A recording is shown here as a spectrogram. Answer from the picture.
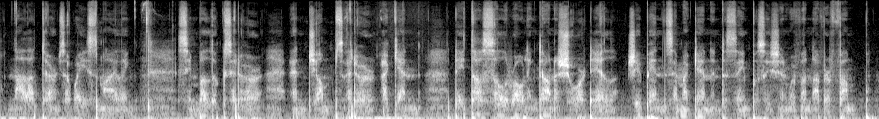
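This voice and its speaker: Whispered speech from a man, moderate in pace. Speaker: ASMR content creator. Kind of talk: ASMR script reading of a movie. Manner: whispered, soft-spoken.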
